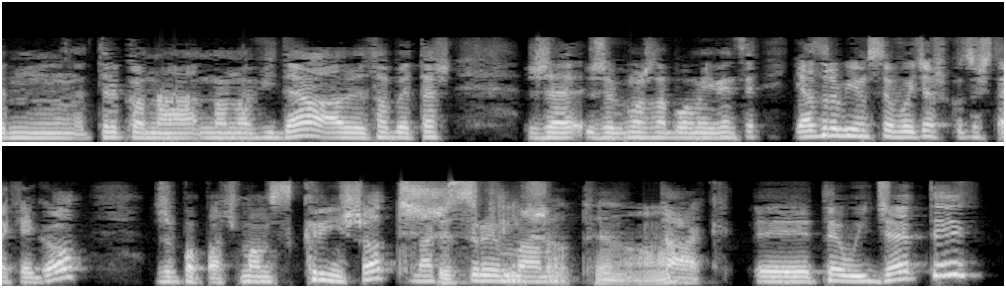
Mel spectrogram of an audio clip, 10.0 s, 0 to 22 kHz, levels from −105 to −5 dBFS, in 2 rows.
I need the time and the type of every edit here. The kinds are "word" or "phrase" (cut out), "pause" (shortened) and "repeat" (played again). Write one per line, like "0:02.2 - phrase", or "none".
0:01.0 - word
0:02.9 - word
